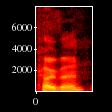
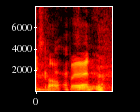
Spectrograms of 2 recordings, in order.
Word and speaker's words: Cockburn: In Cockburn, or how would you say it? – Coburn. Oh, yep. – I don't know why they all do it. All these Perth people, they won't say Cockburn.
